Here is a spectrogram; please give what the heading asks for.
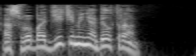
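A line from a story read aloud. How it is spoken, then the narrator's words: Shouting. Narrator (Russian): она крикнула ему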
